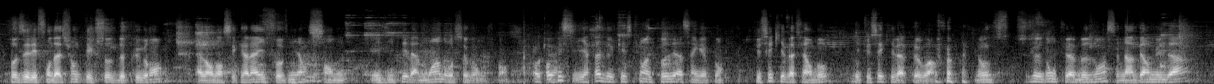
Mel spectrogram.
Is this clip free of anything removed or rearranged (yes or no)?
no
